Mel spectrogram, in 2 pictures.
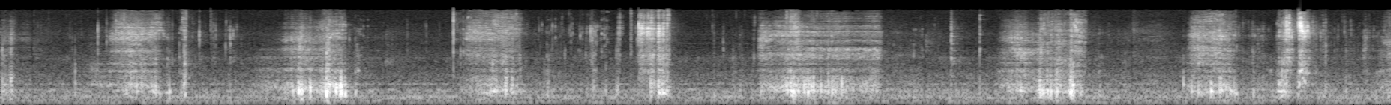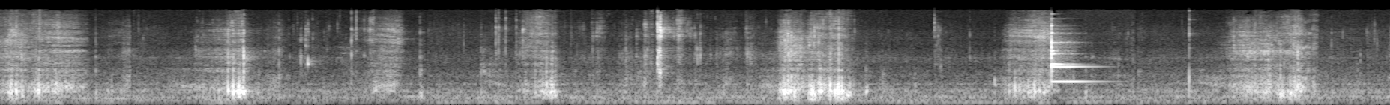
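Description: Close-miked eating of phở: rice noodles and broth slurped and chewed in short bursts, about one every second. A brief clink of utensil on the bowl comes near the end.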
